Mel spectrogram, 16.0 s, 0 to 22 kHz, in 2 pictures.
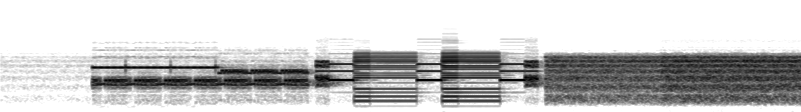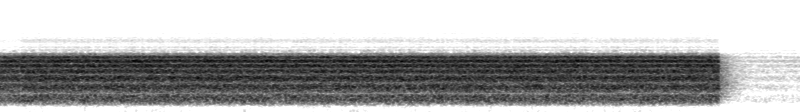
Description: Dial-up modem handshake (V.34 or later), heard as a whistle, warbles, then hiss, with room echo.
